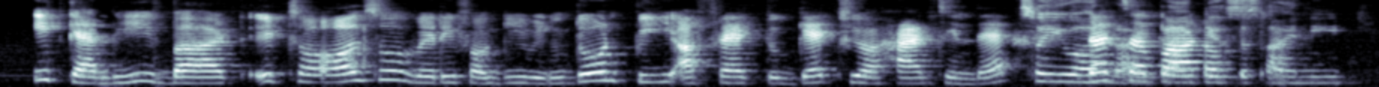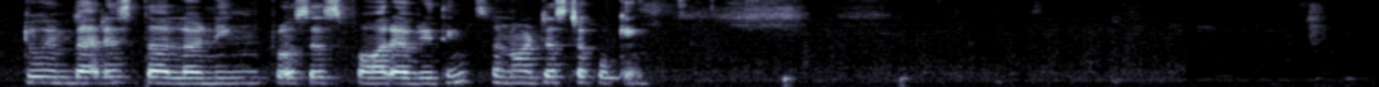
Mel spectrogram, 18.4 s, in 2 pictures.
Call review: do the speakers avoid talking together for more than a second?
No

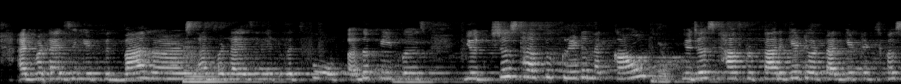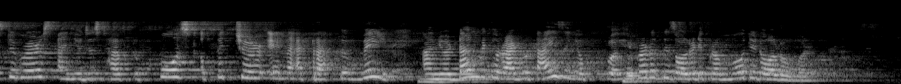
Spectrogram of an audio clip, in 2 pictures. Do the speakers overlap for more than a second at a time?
No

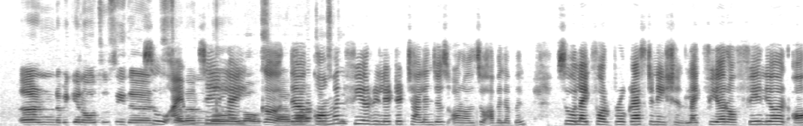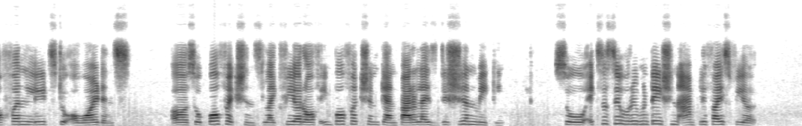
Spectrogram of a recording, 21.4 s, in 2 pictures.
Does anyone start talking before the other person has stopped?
Yes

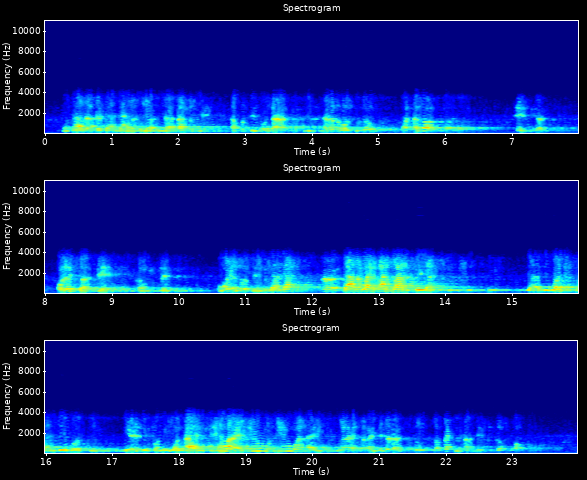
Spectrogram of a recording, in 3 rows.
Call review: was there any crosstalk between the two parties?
Yes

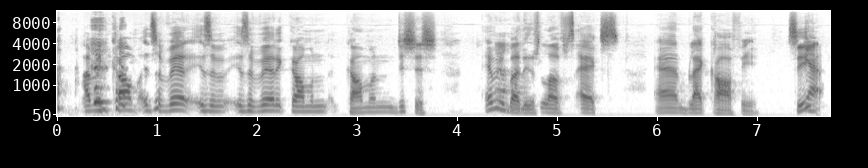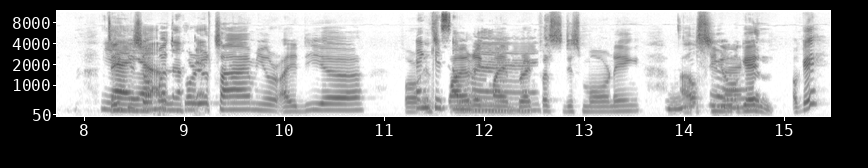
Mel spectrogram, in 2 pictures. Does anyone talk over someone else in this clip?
Yes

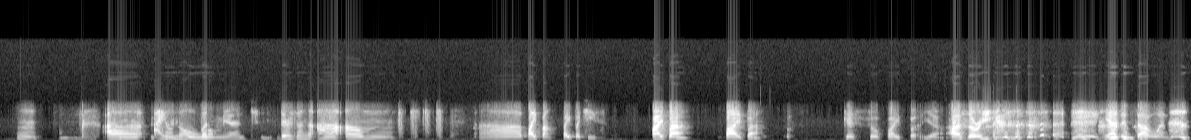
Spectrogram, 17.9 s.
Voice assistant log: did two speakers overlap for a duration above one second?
Yes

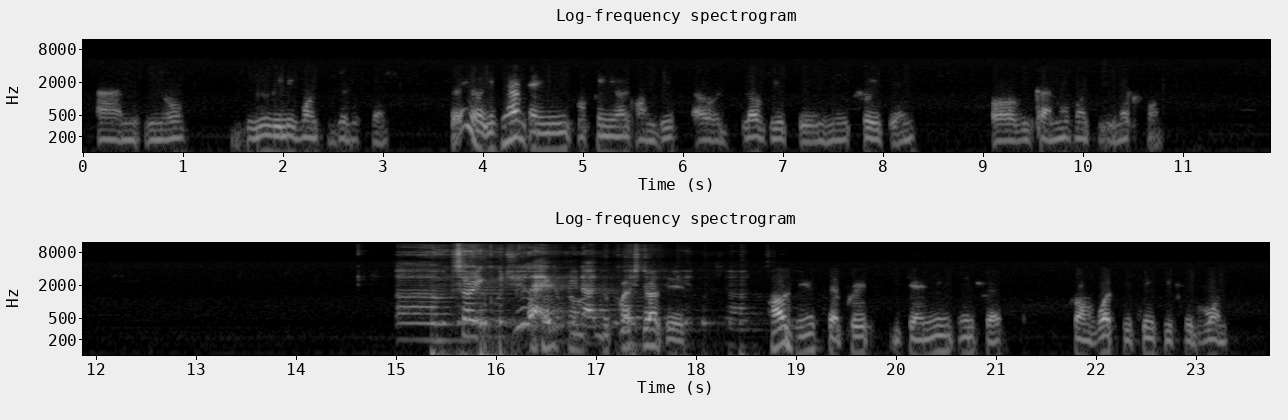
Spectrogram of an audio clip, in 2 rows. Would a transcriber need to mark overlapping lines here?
Yes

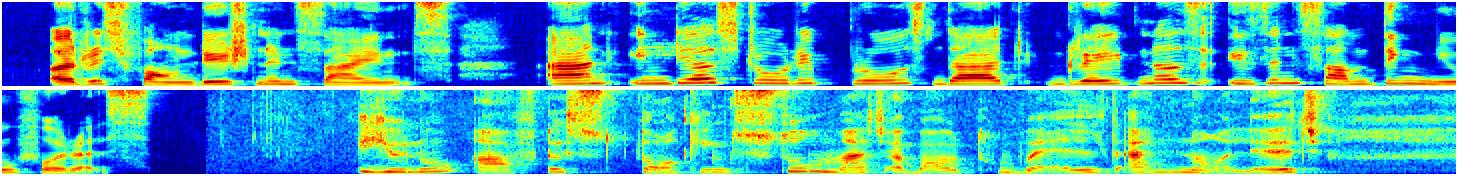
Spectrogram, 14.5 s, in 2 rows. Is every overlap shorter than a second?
Yes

